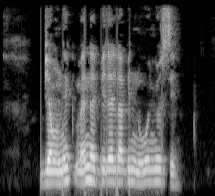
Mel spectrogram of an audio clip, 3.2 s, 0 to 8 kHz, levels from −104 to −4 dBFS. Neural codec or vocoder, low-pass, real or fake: none; 7.2 kHz; real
